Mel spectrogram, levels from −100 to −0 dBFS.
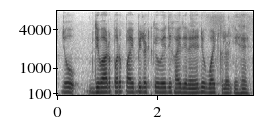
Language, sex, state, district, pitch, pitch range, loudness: Hindi, male, Uttar Pradesh, Saharanpur, 155 Hz, 150-160 Hz, -19 LUFS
